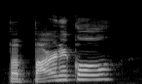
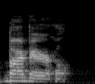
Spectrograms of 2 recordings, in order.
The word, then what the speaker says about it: Barbaracle: But even more so than Pelipper, Barnacle? Is that how you say it? – Bionicle. – What's the second one? What's the evolve form? – Barbaracle.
